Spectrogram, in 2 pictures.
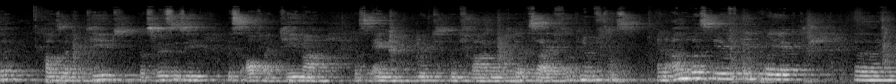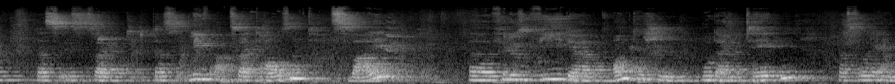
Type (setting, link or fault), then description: setting, large echoing room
